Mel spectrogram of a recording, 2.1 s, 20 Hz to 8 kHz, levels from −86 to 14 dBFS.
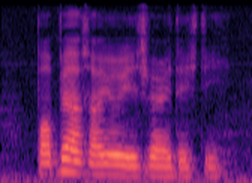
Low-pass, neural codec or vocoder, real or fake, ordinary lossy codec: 7.2 kHz; none; real; none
